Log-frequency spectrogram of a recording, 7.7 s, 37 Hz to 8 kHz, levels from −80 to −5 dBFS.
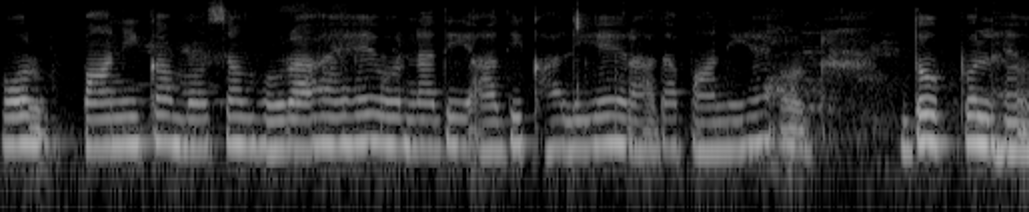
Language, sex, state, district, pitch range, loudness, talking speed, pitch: Hindi, female, Jharkhand, Jamtara, 190-210 Hz, -41 LUFS, 145 wpm, 200 Hz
